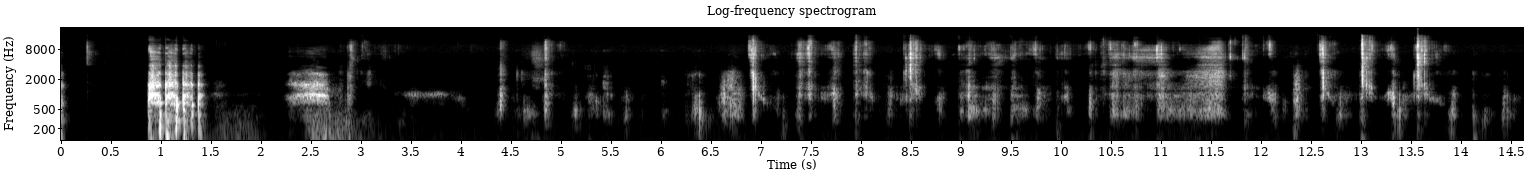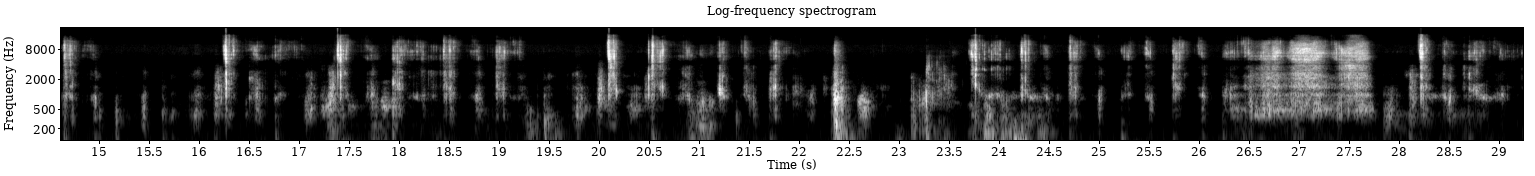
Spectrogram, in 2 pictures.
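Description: Close-miked sounds of a person chewing and biting food: many short, crunchy mouth sounds, with a louder, denser stretch of crunching near the end.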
